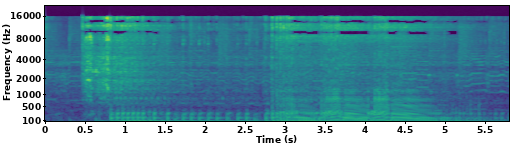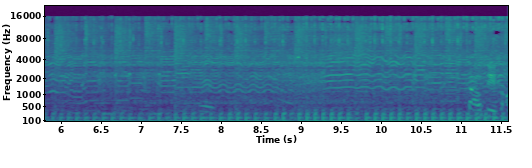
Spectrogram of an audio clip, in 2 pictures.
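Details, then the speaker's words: Fuel-injected Yamaha YBR125 just fitted with a 150cc big bore kit, air filter out, idle screw turned up: a single rev settles to a raised idle with light, fast ticking. Slightly tappy top end; owner thinks it's fine and may have sounded like that before. "No, it is a little bit tappy to be fair. A little bit tappy, but that should be fine."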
